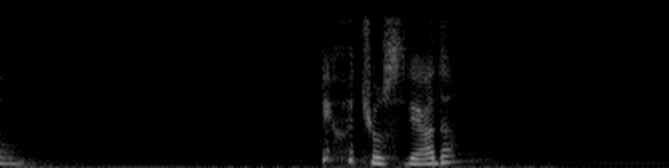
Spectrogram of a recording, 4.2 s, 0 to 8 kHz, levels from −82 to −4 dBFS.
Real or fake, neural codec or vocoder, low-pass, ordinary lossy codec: fake; codec, 16 kHz, about 1 kbps, DyCAST, with the encoder's durations; 7.2 kHz; none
